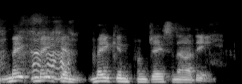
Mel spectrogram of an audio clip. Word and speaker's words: Macon: So my number three was Macon. I think that's how you say it. Macon by Jason Aldean. – Macon, Georgia. Macon.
